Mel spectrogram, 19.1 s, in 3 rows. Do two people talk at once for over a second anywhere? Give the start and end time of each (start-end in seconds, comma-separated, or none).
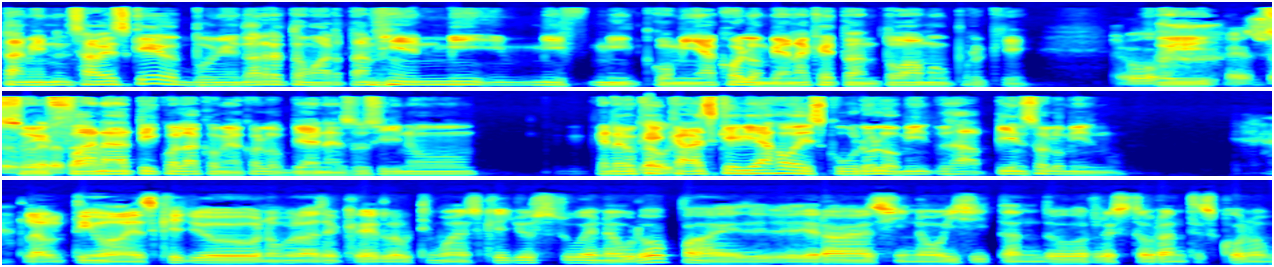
5.7-6.9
